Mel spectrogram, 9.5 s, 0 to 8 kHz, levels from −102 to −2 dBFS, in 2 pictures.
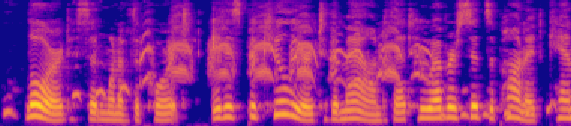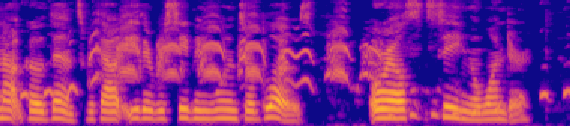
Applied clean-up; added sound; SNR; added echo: classical method Wiener filter.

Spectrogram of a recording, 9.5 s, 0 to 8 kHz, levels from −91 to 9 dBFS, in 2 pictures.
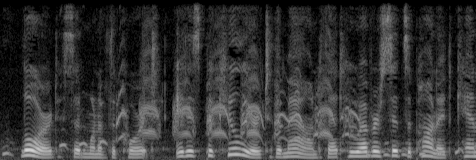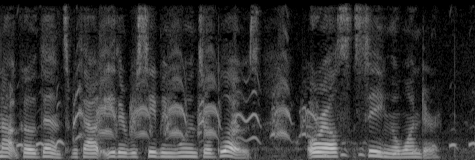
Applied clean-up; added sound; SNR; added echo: none; Animal; 15 dB; none.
